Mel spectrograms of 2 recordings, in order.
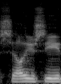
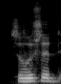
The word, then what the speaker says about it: Seleucid: of uh ptolemaic Empire was the uh salacious or the cellucid or sometimes people people say um the solution seleucid Empire you see a couple different pronunciations there Solutions so you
